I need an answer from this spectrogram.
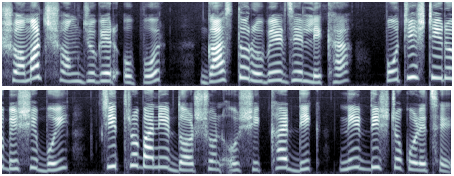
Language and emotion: Bengali, neutral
